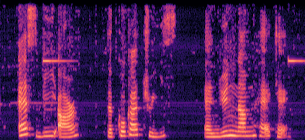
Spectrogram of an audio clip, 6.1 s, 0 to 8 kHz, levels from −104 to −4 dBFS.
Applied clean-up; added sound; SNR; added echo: classical method spectral subtraction.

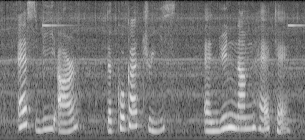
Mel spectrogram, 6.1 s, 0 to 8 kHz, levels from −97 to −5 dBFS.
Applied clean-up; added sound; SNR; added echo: none; Bicycle bell + Domestic sounds, home sounds; 12 dB; none.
